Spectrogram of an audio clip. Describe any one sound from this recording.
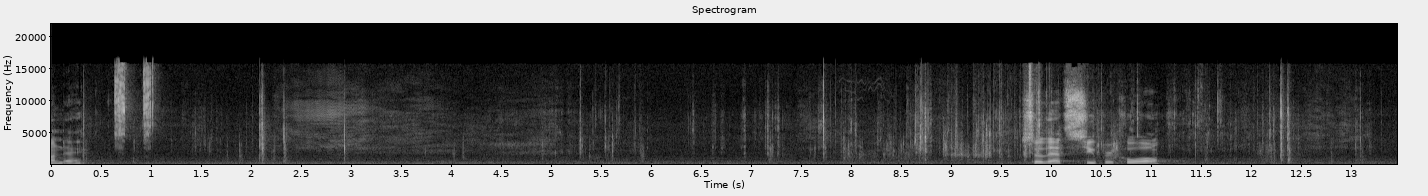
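A thin plastic film crinkles and rustles as hands handle it.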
